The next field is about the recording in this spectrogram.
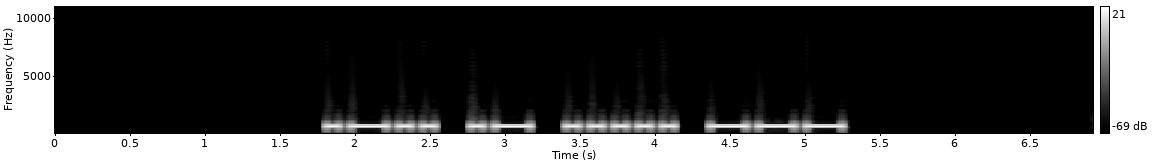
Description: Morse code, heard as a keyed tone, about 16 wpm, 700 Hz. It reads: LA5O
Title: DXCC-100 Call Signs - 4 Characters - Repeated 3x - 15wpm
